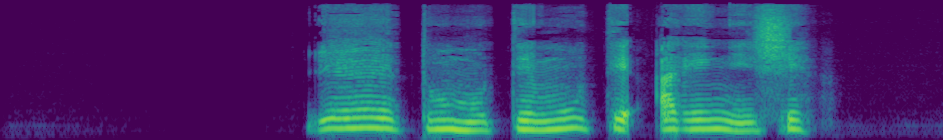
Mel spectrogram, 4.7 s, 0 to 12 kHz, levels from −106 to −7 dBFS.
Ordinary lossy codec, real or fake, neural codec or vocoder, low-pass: AAC, 32 kbps; fake; codec, 16 kHz in and 24 kHz out, 0.4 kbps, LongCat-Audio-Codec, two codebook decoder; 10.8 kHz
